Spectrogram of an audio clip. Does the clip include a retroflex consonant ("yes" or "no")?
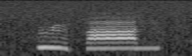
yes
